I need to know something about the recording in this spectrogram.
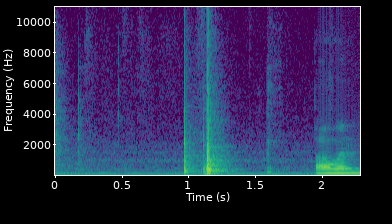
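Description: A small hard case is set down on a table with a soft knock.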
